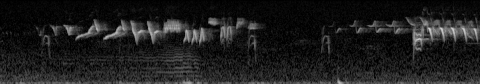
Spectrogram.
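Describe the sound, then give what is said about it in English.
A song sparrow sings in short bursts of high, bright chirps and trills, with a pause between them. Faint low thumps sound underneath, and no voices are heard. “Song Sparrow in the background.”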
